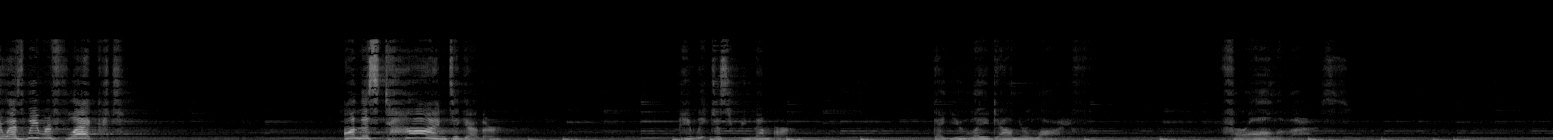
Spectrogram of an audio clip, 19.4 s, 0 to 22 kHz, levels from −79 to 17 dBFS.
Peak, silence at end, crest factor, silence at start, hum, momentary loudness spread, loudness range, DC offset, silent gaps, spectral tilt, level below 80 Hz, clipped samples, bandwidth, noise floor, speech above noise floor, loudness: -12 dBFS; 0.2 s; 22 dB; 0 s; none; 27 LU; 14 LU; under 0.1%; none; -4 dB/octave; -54 dBFS; under 0.1%; 16 kHz; -60 dBFS; 30 dB; -31 LUFS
